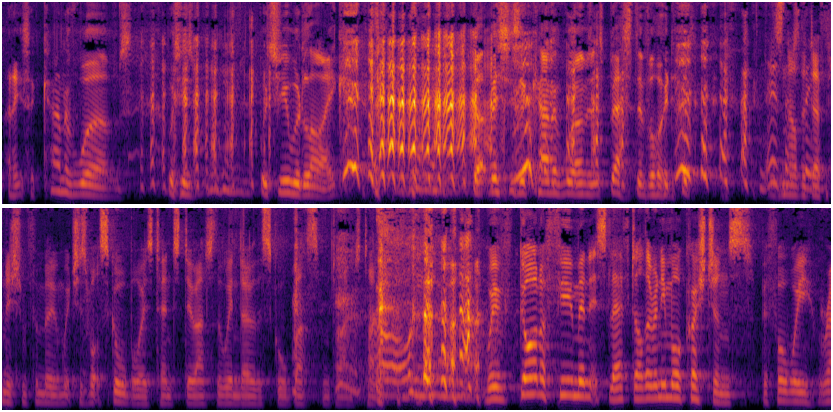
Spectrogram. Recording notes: Audience Questions: Naked Scientists LIVE! Here are a few extra bits from our live show as part of the Cambridge Science Festival.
